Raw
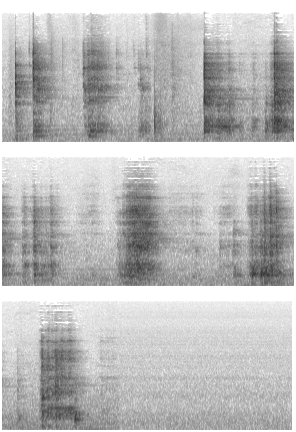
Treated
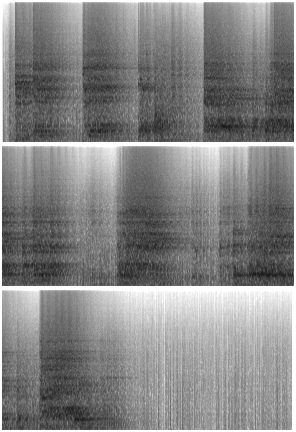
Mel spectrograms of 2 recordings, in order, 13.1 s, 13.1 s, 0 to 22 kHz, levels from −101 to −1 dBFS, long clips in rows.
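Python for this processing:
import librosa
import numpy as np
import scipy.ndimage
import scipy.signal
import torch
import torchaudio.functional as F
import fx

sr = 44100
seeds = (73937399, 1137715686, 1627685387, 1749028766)

y = scipy.signal.sosfilt(scipy.signal.butter(2, 4200.0, 'lowpass', fs=sr, output='sos'), x)
y = fx.fuzz(y, sr, gain_db=43.0, gate_db=-51.0)
y = fx.echo_feedback(y, sr, ms=108, feedback_pct=48, wet_db=-5.0)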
